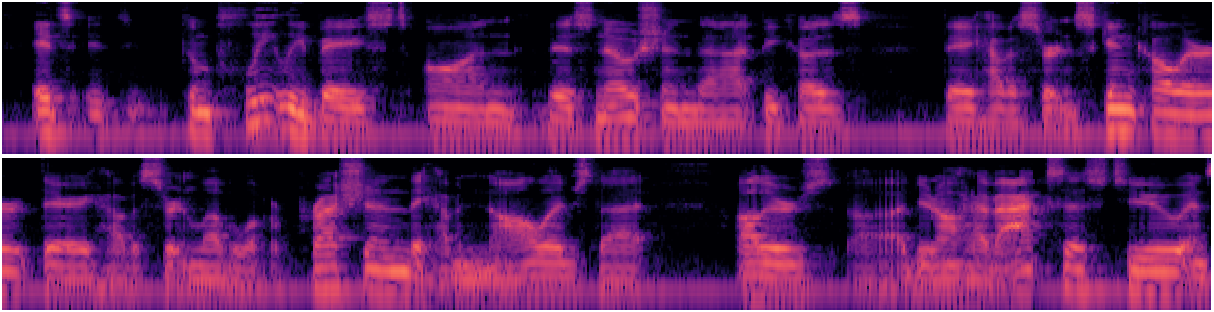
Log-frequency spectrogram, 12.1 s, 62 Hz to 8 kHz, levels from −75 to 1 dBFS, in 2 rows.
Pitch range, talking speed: 95-120 Hz, 175 wpm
